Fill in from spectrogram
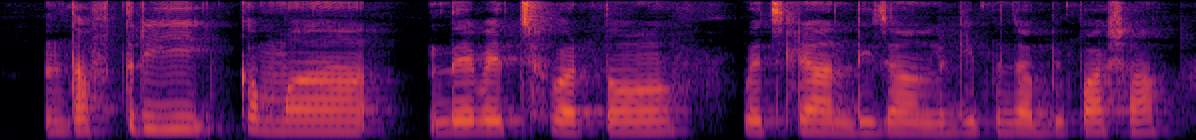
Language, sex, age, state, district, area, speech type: Punjabi, female, 30-45, Punjab, Patiala, rural, spontaneous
